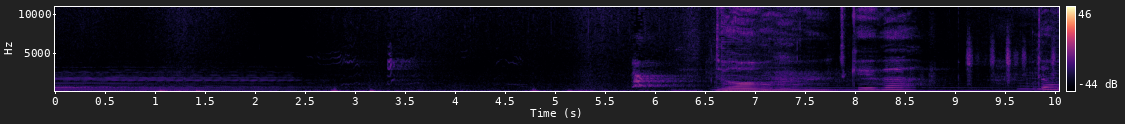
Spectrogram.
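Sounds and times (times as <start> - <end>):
dull low thumps: 0.0 - 5.8, 6.4 - 7.7.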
